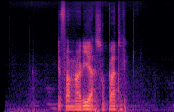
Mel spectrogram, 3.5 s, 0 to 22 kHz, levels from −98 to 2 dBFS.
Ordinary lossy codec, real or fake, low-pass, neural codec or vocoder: none; fake; none; codec, 44.1 kHz, 2.6 kbps, DAC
